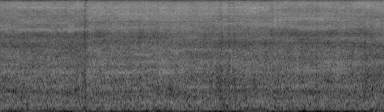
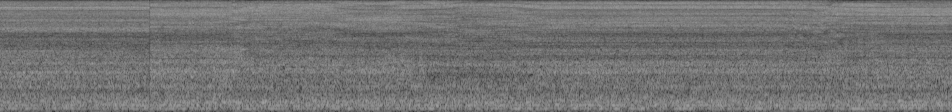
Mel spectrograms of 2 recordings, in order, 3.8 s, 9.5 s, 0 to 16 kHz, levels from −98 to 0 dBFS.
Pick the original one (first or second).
second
